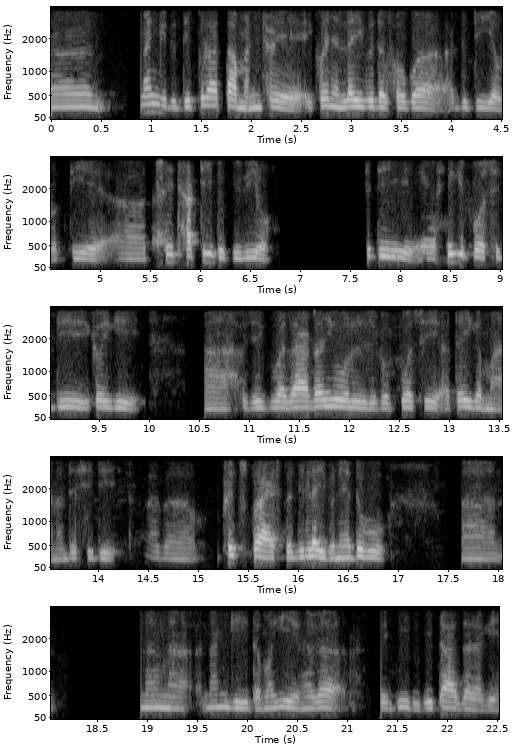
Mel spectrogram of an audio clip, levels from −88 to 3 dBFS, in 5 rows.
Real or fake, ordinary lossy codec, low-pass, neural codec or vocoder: real; none; 3.6 kHz; none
